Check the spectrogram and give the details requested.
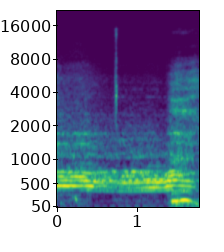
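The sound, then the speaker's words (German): A loud, steady train whistle, used as a signal that one hour has passed, sounds for about two seconds, one sustained steamy tone with a breathy hiss rising toward the end, and no voices alongside it. “Ja, entschuldige bitte, aber ähm, der Zug, der uns alle abholt, äh, der meldet sich, egal ob wir wollen oder nicht, nach einer Stunde.”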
